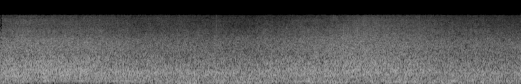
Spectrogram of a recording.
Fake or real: real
